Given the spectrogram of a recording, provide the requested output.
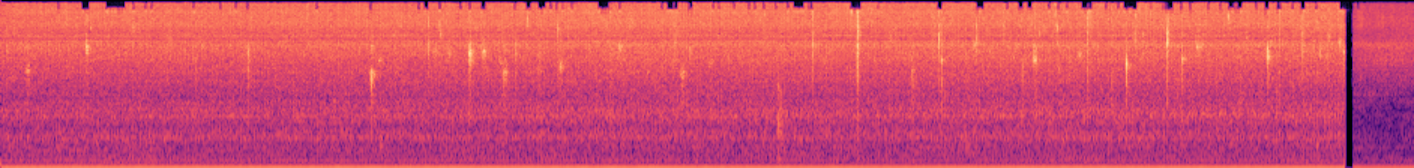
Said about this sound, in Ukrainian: Формую оладки та смажу на середньому вогні під закритою кришкою.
